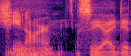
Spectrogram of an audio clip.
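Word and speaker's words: Cynar: It's spelled like c y n a r, right? Yeah. But it's pronounced chinar.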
